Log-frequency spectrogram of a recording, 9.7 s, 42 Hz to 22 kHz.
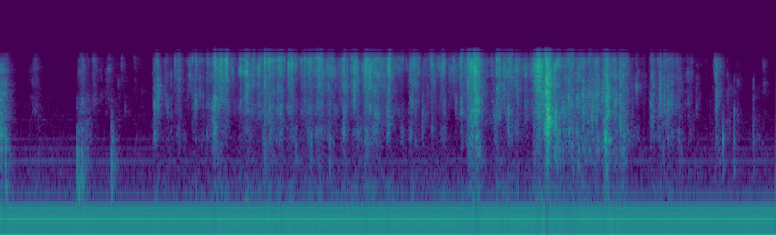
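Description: Wrapper of a 2005 Parkhurst hockey card pack crinkling and tearing as it is pulled open by hand. After a few light clicks, a dense crackle starts about two seconds in and lasts about six seconds, loudest near the end.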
